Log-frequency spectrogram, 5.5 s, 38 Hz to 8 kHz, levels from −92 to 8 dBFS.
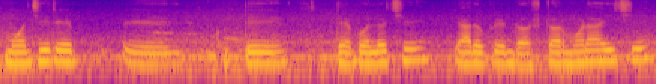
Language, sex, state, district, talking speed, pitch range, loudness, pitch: Odia, male, Odisha, Sambalpur, 110 wpm, 145-165 Hz, -15 LUFS, 145 Hz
